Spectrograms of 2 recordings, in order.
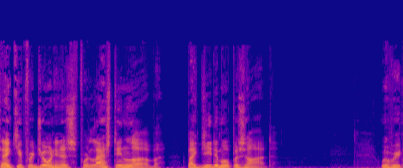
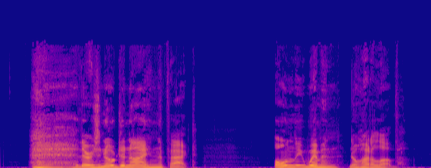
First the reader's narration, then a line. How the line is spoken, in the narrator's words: The Marquis, whose eyes were full of tears, sighed and said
